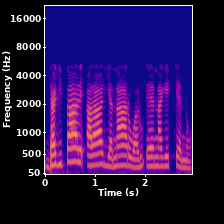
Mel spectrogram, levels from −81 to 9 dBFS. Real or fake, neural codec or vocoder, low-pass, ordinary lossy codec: real; none; 5.4 kHz; none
